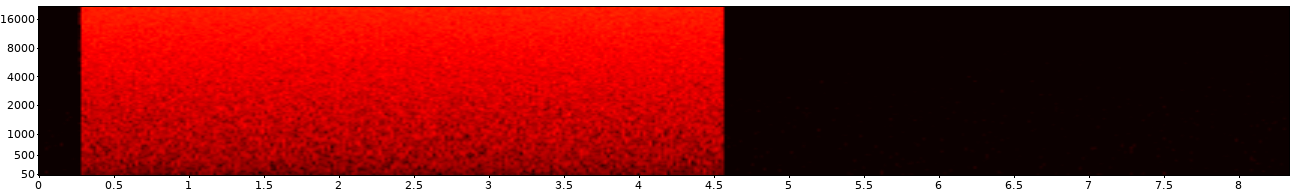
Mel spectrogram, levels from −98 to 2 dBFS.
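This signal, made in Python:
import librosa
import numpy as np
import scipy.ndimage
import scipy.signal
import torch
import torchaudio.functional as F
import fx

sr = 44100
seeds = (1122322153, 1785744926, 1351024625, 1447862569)

y = fx.noise_colour(sr, seeds[0], length_s=4.27, colour='blue', level_db=-37.5)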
